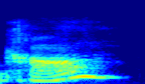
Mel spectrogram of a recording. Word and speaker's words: calm: Don't you pronounce the L in calm? Sometimes. Calm down. Calm down. But it's very light. It's so light for this word. Calm, not like calm down. It's not that strong.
